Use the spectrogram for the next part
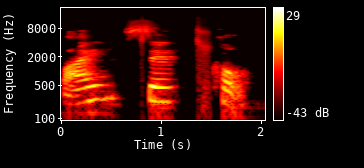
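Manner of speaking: "Bicycle" drawn out slowly, each syllable separated: bi-cy-cle; slow syllable count. Shown as a demonstration. Teacher to viewers counting on fingers, "Bicycle" slow and split into syllables. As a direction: stretch "Bicycle" so each beat can be counted. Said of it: "you can count on your fingers".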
